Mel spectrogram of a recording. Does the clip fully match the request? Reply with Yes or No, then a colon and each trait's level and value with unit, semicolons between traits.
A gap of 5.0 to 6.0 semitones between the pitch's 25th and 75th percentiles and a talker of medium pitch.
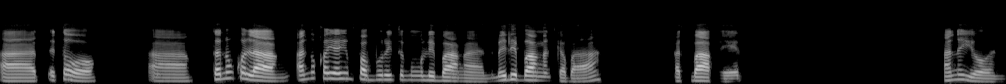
Yes: wide, 5.4 semitones; medium, 180 Hz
